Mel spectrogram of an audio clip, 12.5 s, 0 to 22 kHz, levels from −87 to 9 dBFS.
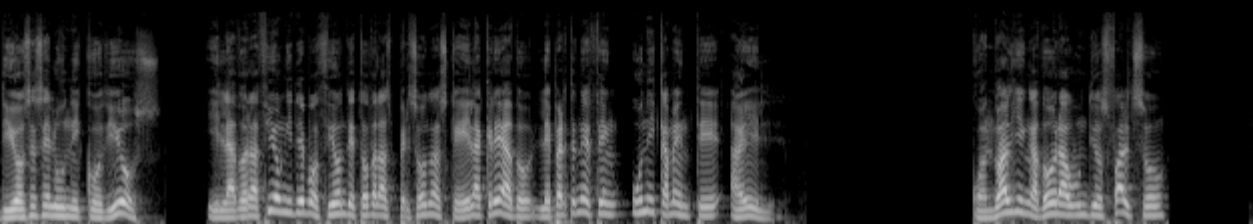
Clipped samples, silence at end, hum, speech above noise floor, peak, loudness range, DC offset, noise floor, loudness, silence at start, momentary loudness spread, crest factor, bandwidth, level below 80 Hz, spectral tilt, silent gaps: under 0.1%; 0.9 s; none; over 69 dB; -4 dBFS; 6 LU; under 0.1%; under -90 dBFS; -21 LUFS; 0 s; 8 LU; 18 dB; 15 kHz; -44 dBFS; -7 dB/octave; 1.66-2.05 s, 8.05-9.72 s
